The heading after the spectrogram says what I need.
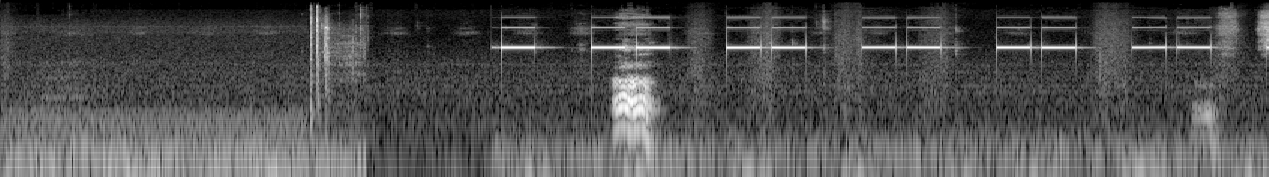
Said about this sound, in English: Smoke alarm definitely still works.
